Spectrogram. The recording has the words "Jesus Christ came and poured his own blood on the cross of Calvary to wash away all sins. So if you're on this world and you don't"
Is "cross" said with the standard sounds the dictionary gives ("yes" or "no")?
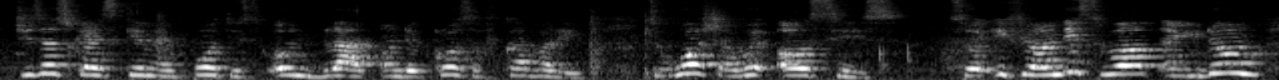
yes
